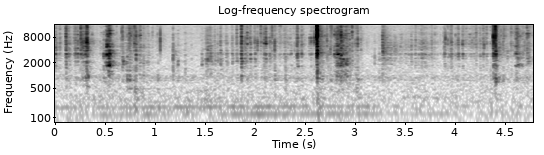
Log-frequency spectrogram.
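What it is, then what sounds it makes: Bar of soap being cut and scraped. A box cutter blade cuts into a solid, square, beige bar of soap held in the hand, scraping off pieces. Quiet, bright, crisp scraping and crackling bursts come at irregular intervals over a faint steady low hum.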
